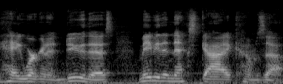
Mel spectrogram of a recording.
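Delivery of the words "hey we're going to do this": usual speaking voice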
